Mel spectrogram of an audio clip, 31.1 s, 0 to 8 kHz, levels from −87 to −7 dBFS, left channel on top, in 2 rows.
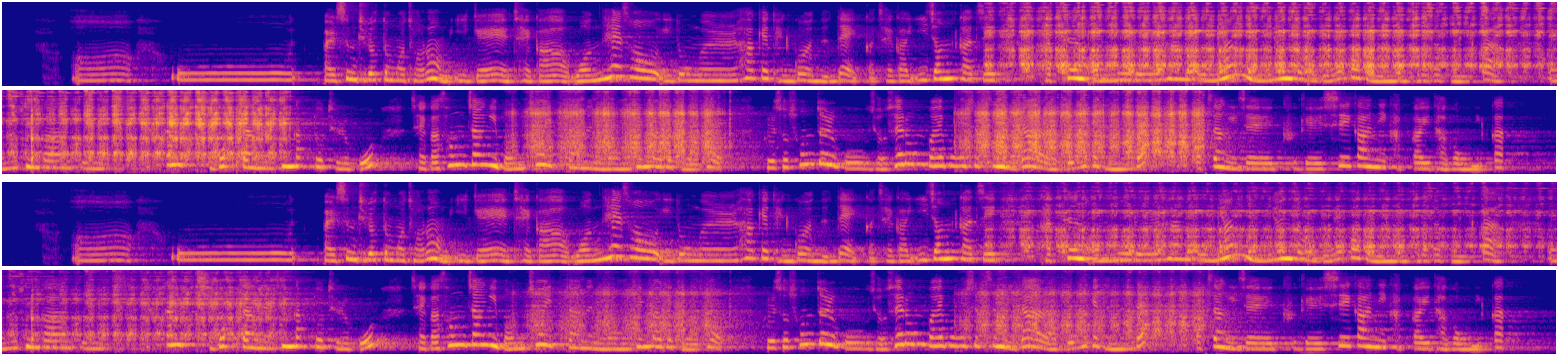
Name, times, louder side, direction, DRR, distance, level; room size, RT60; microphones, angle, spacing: voice 1, 0.7-1.4 1.7-16.9 17.2-19.3 19.6-22.8 23.2-30.6, equal, ahead, 11 dB, 0.4 m, -27 dB
Tools, 9.8-18.4 20.6-22.8 25.1-27.6, left 8 dB, 75° left, 0.5 m, -28 dB
19.0 x 16.0 x 8.6 m, 2.5 s
head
